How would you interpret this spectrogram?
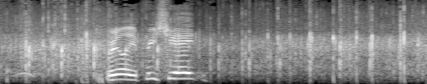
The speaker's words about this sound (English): Let's give another hand of applause to those guys. Weren't they great?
